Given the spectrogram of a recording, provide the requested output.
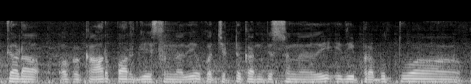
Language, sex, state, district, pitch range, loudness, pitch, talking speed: Telugu, male, Telangana, Nalgonda, 120-130 Hz, -15 LUFS, 120 Hz, 165 wpm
